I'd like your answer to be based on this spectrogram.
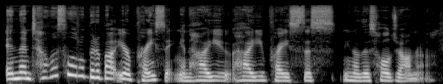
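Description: A woman hosting a podcast, asking her guest questions with quick encouraging affirmations. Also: fairly low pitch, big pitch swings, a little mellow, dry recording, studio quality. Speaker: podcast host. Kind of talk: interview questions.

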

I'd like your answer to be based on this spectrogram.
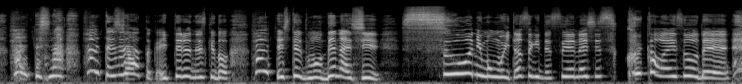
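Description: A woman's voice: extremely high pitch, dry recording, studio quality. A woman hosting a radio show and reading out listener mail in a casual, bubbly way, laughing often. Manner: bubbly and animated, quick to laugh. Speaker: radio host and singer.

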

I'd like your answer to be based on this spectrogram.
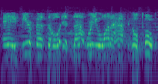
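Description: An older man's voicemail is played back from a landline phone, so his voice sounds dull and lo-fi. He pitches high and jokes crudely in a deadpan way as he rambles. Faint music sits beneath the call. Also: brisk. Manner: crude, jokey, deadpan delivery. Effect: played back over a landline phone voicemail. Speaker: voicemail caller.

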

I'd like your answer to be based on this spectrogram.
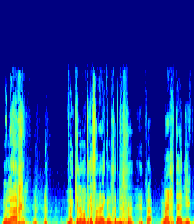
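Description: A young Saudi man with a Saudi Arabic accent telling travel stories in casual chat, animated and full of acted-out voices. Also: a little high, racing, no echo. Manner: animated, acts out voices in anecdotes. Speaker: guest. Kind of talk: casual storytelling.

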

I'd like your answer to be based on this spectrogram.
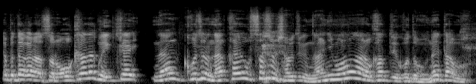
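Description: A man with a Kansai Japanese accent co-hosting a podcast, joking and teasing in fast playful banter. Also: high voice, lively intonation. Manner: playful, jokey, quick to tease. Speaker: co-host.

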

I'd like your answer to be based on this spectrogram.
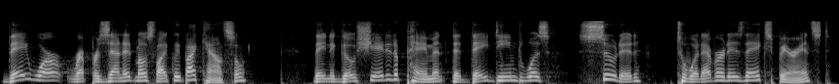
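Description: A man's voice: on the high side, lively intonation, normal speed, dry recording. Wry, talkative middle-aged man on a dull, dry mic. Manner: conversational, wry asides, explains legal points plainly. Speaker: sports talk show host. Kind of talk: casual talk-show commentary.

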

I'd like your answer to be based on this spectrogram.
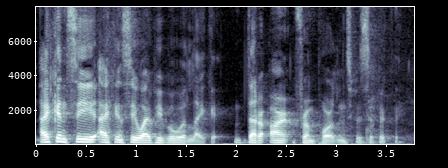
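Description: A young man from Mexico, a podcast guest, talking in a measured, thoughtful way and sometimes correcting himself. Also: mid-range voice, creaky, fairly bright tone. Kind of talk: casual chat.

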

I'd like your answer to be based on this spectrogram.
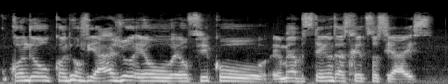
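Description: Rambling Brazilian man, slightly high voice. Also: fairly even intonation, moderate pace, soft background music. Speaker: podcast co-host. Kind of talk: casual anecdotal chat.

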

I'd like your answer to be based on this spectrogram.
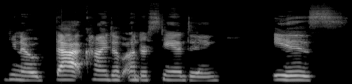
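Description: Slow and mid-range, with little pitch movement, her voice is bright and forceful. She appears as a guest critic in a reflective film discussion interview, considering her points carefully and often qualifying them.

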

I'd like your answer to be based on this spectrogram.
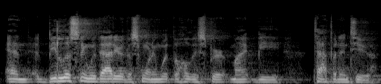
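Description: Energetic pastor addressing his congregation. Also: medium pitch, fast, long reverb tail. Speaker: pastor interviewing a guest. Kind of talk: sermon-time interview.

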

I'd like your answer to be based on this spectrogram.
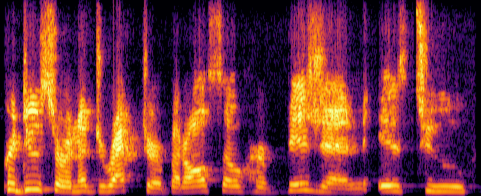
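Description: A woman from New York in her forties, a professor telling stories as an interview guest in an animated way, laughing often. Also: medium pitch, normal speed. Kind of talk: casual storytelling interview. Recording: dull lo-fi sound with long reverb.

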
